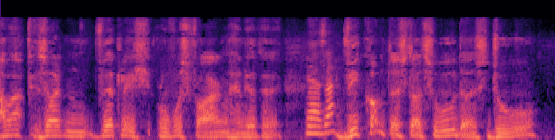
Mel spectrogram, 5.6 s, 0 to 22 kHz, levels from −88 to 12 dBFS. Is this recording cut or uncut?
uncut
